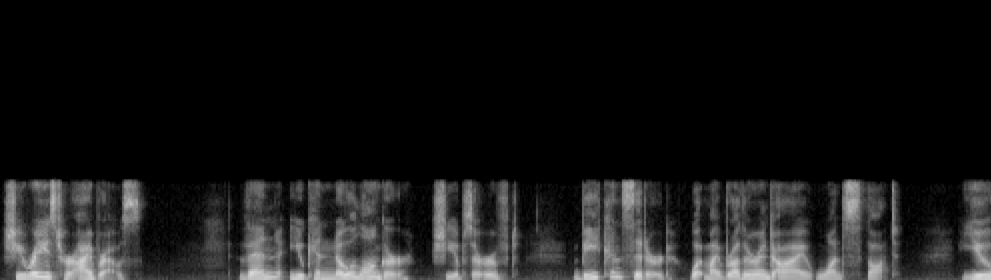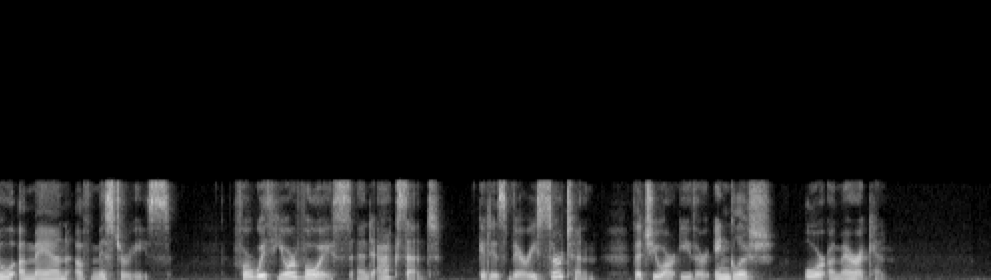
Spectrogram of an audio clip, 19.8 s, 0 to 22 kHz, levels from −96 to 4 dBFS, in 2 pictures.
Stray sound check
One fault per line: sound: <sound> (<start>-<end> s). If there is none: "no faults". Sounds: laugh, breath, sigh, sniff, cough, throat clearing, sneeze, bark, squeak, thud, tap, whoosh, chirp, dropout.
no faults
